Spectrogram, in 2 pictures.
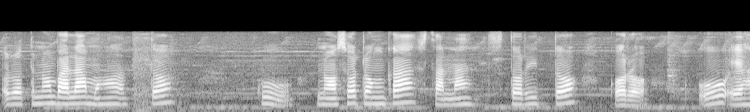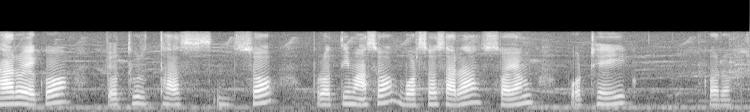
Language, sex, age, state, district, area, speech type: Odia, female, 30-45, Odisha, Bargarh, urban, read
